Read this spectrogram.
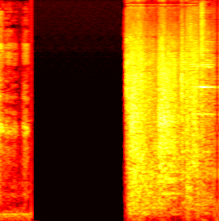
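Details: Noise, then a sudden silence, then a loud burst of breaking and shattering glass with crackling, and no animal voice.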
